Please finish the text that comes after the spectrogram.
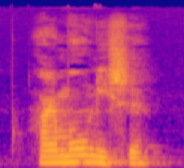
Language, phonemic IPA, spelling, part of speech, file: Dutch, /ɦɑr.ˈmoː.ni.sən/, harmonischen, noun, Nl-harmonischen.ogg
- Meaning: plural of harmonische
